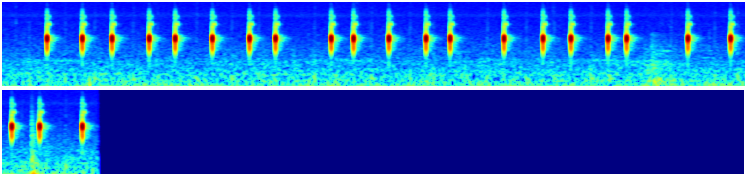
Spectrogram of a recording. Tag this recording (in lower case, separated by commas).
domestic sounds, telephone, alarm, typing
